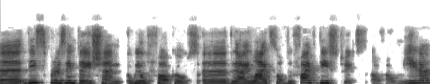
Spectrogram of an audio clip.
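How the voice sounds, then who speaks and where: A woman with a Portuguese accent speaks at a very slow pace and a high pitch, with hardly any pauses. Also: ordinary pitch variation. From Portugal. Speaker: tour guide and teacher. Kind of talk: online presentation. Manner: halting.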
